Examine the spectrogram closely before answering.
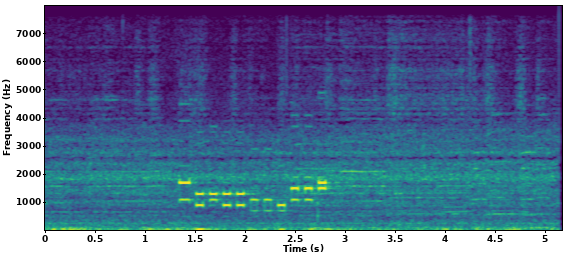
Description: Multi-frequency trunk signalling (R1, as on North American trunks), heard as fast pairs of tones, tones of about 70 ms, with phone line noise, room echo and the noise inside a car. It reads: KP 565522199 ST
